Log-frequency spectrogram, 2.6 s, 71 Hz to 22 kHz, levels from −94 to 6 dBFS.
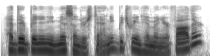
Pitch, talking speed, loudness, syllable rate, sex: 135 Hz, 230 wpm, -18 LUFS, 7.5 syllables/s, female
